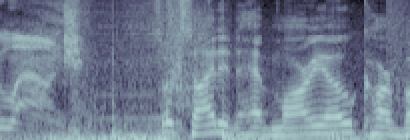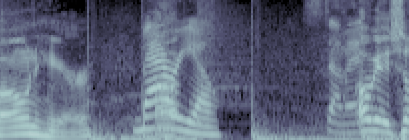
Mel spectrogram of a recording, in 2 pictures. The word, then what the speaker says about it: Mario: your name I'm like Mario I said Mario and he says no Mario so I mean in the sort of Italian pronunciation of Mario I think that Mario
